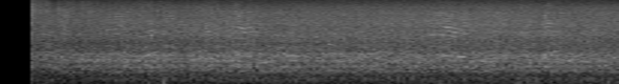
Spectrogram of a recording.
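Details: Large flock of geese giving a dense, continuous wall of overlapping nasal honks, with no pauses and no single bird standing out.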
